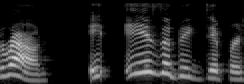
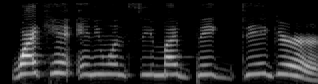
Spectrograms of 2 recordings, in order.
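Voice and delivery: high-pitched, complaining moan; 7 semitones higher than usual. Usha, looking at the stars with Aarti and Gloria, moaning. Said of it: "Usha moaned".

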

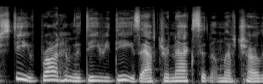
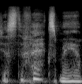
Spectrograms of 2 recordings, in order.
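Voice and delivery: quiet, soft mumbling; 3 semitones lower, 5 dB quieter than usual. [name], watched by his sister-in-law Trudy, quiet mumble. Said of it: "quietly mumbled".

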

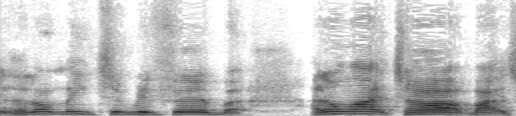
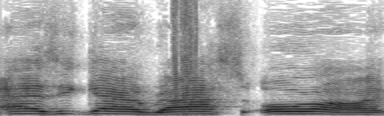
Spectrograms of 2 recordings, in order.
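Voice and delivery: put-on casual, raised East Ham London accent; 4 semitones higher, 5 dB louder than usual. Imitating a boxing figure's greeting: Mark Tibbs East Ham accent. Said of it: "Mark Tibbs is like".

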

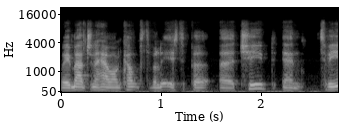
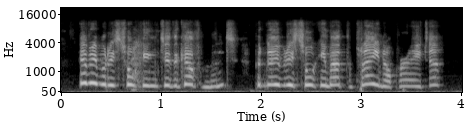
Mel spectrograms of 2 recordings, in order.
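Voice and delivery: very high, squeaky, shrill, loud, flat monotone; 6 dB louder than usual. Recounting an MP on the weekend news, doing a squeaky monotone Priti Patel voice. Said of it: "she got a really horrible squeaky voice that's monotone".

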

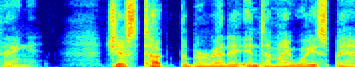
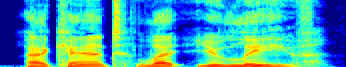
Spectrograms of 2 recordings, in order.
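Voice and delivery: even, controlled, measured and very slow; 6 semitones higher, 4 dB louder than usual. The professor addresses the narrator and Luke, in a measured voice. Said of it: "said the professor in a measured voice".

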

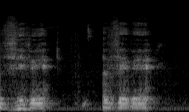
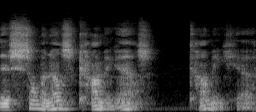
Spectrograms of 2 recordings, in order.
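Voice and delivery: ordinary delivery

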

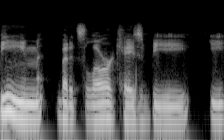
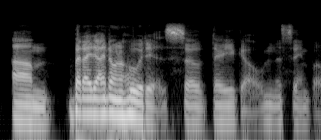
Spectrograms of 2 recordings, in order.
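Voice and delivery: usual speaking voice

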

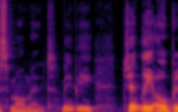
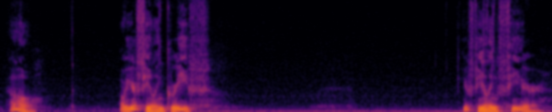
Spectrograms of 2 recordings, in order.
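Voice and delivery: caring, kind, gentle tone; 3 semitones higher than usual. Speaker demonstrating naming an emotion as for a struggling dear friend, kind and gentle. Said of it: "notice the tone of voice that I use".

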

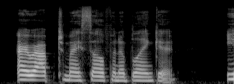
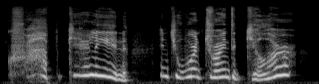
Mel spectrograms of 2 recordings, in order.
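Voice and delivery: blunt, very high-pitched worried voice; 11 semitones higher than usual. Jo reacts on seeing the narrator's scratched, bleeding legs: stressed, anger gone from voice.

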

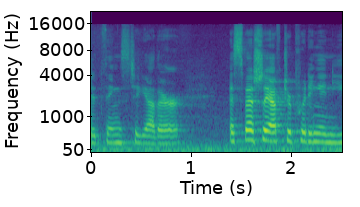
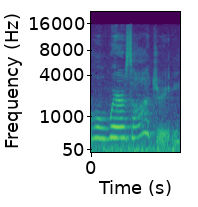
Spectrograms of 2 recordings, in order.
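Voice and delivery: play-acted mournful sympathy, sad, slightly high voice; 7 semitones higher, 3 dB quieter than usual. Recalling people who asked where audrey was: mimicking a sad voice. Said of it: "in this sort of, you know, sad voice".

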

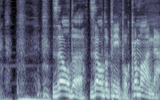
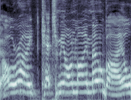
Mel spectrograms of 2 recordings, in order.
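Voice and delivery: very high, put-on British accent; 11 semitones higher, 3 dB louder than usual. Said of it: "pick up an accent for no reason".

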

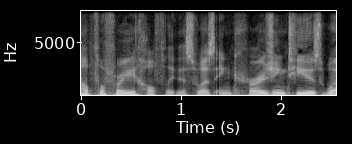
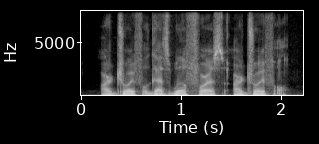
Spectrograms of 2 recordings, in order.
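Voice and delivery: ordinary talk

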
